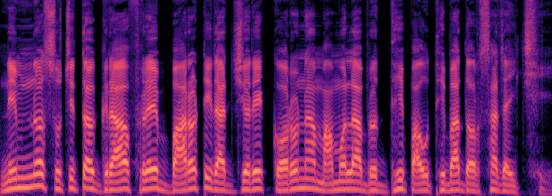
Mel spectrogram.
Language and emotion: Odia, neutral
